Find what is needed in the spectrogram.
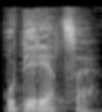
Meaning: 1. to rest (against), to set (against) 2. to jib, to balk, to refuse 3. to be hampered, to be held back, to hinge (on) 4. to meet, to run into (an obstacle) 5. passive of упере́ть (uperétʹ)
- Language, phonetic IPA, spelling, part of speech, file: Russian, [ʊpʲɪˈrʲet͡sːə], упереться, verb, Ru-упереться.ogg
